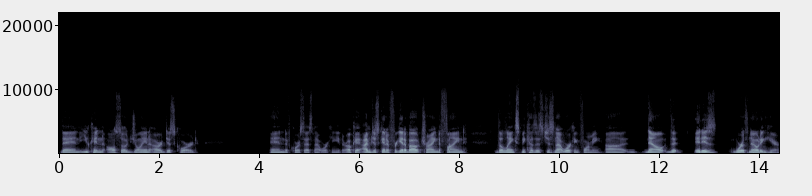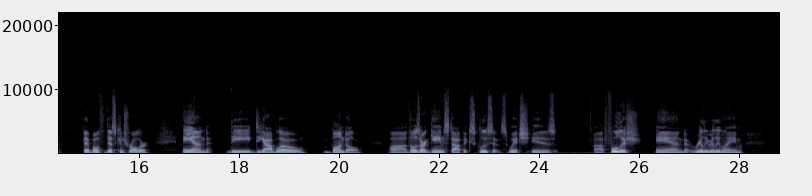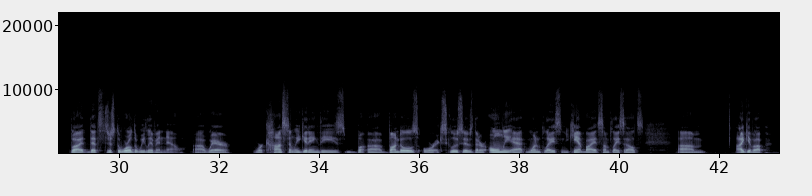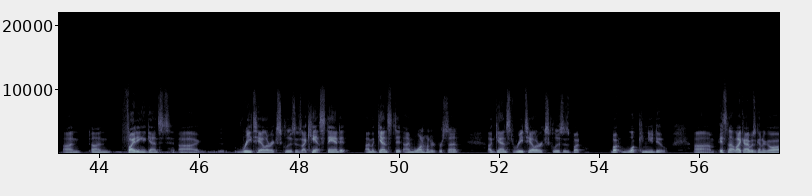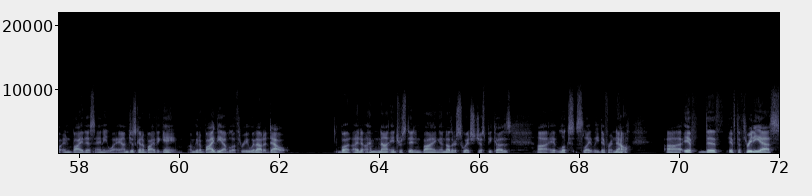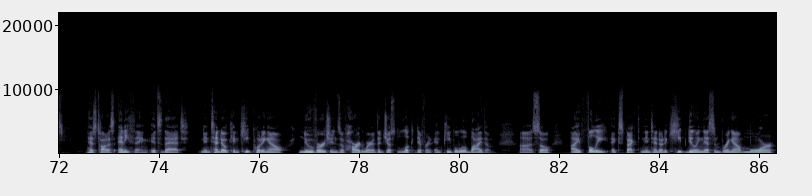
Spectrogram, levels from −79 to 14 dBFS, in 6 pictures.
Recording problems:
muffled; slightly; fading above 3 kHz

